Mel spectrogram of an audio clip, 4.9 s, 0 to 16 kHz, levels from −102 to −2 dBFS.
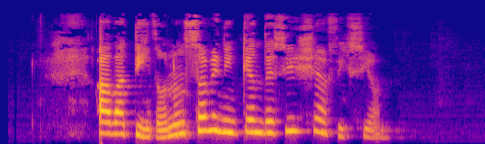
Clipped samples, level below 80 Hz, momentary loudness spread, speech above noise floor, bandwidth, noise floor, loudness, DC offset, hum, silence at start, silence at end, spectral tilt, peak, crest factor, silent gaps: under 0.1%; -72 dBFS; 18 LU; 53 dB; 11 kHz; -71 dBFS; -18 LUFS; under 0.1%; none; 0.55 s; 1 s; -4 dB/octave; 0 dBFS; 20 dB; none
